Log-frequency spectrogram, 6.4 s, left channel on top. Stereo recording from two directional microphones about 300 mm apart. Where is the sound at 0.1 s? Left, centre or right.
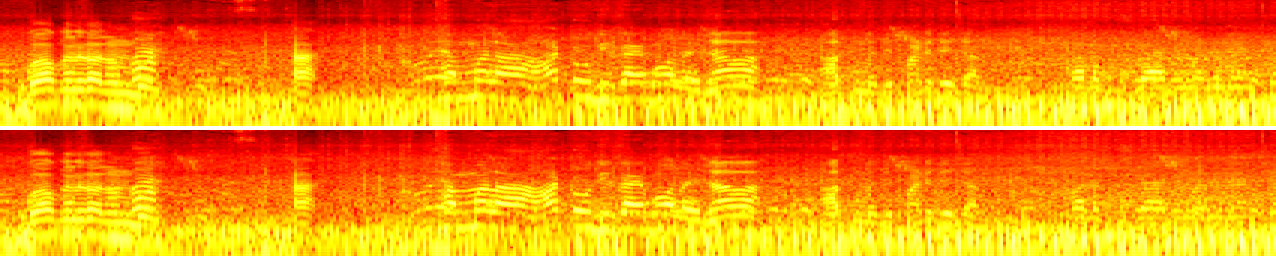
Centre.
